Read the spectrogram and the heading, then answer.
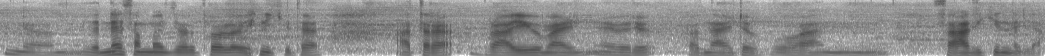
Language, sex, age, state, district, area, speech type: Malayalam, male, 60+, Kerala, Pathanamthitta, rural, spontaneous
